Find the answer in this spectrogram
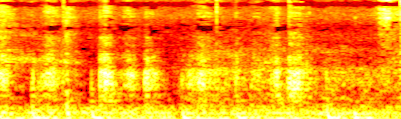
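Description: A pen writing the word "EFFICACY" on paper: a quick run of short, faint scratching strokes, one for each letter stroke.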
